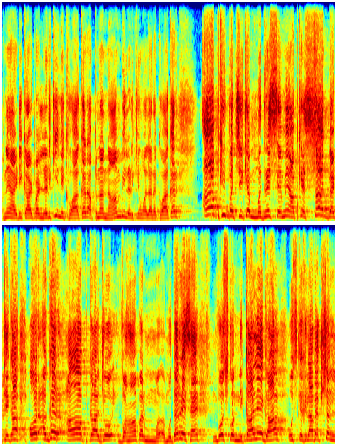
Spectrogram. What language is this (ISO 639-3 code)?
urd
